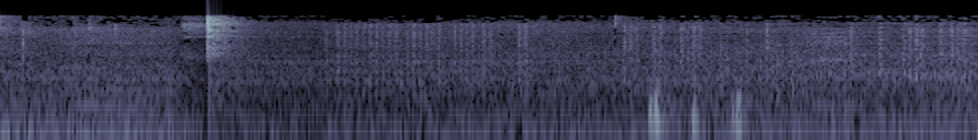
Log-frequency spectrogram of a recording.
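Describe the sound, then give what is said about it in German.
Table torch lighter in use, a sharp click that trails off briefly, then a few quicker clicks later on, all fairly faint. “benutze natürlich das tolle neue Tischfeuerzeug.”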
